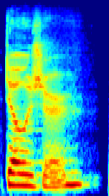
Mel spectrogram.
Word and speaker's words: Dozier: Is it the Dozier? – Dozier.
